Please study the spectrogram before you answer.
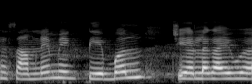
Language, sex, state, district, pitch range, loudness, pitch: Hindi, female, Jharkhand, Garhwa, 260-285 Hz, -15 LUFS, 270 Hz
